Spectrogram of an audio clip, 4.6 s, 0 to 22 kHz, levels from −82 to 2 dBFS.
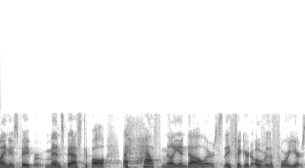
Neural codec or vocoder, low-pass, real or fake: none; 7.2 kHz; real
